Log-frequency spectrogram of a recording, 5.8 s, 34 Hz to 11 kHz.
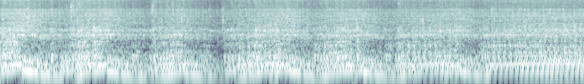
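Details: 1967 Triumph twin during timing work: stumbles and surges unevenly about once a second, worse than days before; rough running, cause not yet pinned down.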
